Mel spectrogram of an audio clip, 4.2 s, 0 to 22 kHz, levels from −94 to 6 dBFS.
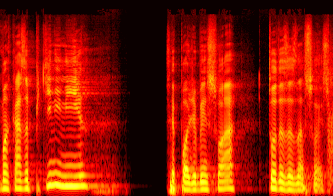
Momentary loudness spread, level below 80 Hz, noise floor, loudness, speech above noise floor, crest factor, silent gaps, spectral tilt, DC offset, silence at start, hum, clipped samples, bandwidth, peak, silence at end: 9 LU; -56 dBFS; -72 dBFS; -19 LUFS; 54 dB; 18 dB; none; -5 dB/octave; under 0.1%; 0 s; none; under 0.1%; 15 kHz; 0 dBFS; 0 s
